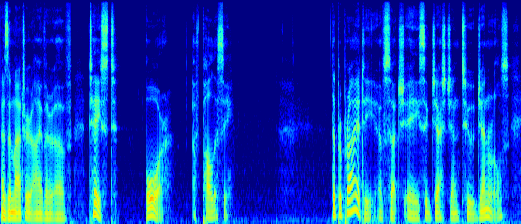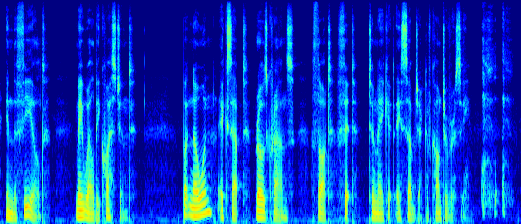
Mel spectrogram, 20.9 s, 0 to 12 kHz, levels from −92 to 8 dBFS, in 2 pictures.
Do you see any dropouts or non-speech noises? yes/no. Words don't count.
yes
